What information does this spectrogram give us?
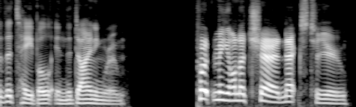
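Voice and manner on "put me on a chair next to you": lightly voiced frog character; a hint of a croaky frog. A narrator's reading. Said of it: "he tells the princess".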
